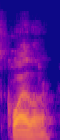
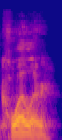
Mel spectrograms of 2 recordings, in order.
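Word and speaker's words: Cuellar: I looked it up on baseball reference and yeah, it's quailer. Okay. All right. So I said queller earlier and Michael's like, "Yeah, that's that's not correct."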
